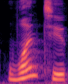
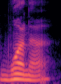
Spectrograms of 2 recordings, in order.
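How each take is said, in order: First: Both words are said fully and separately. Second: The words are reduced and run together.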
